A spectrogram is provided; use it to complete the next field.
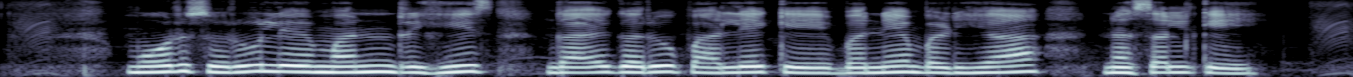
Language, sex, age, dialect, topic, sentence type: Chhattisgarhi, female, 25-30, Eastern, agriculture, statement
